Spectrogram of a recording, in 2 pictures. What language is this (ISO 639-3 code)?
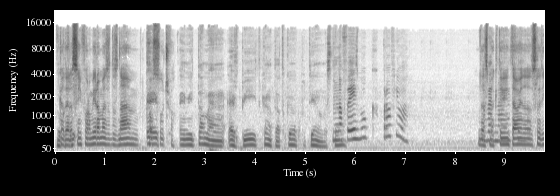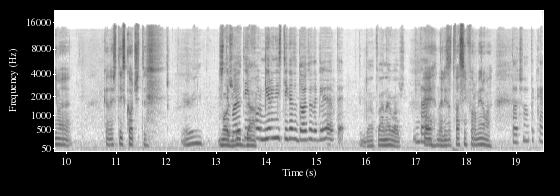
bul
